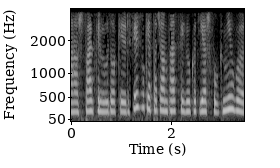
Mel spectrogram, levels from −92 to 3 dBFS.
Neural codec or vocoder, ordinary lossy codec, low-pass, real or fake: codec, 16 kHz, 1.1 kbps, Voila-Tokenizer; AAC, 24 kbps; 3.6 kHz; fake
